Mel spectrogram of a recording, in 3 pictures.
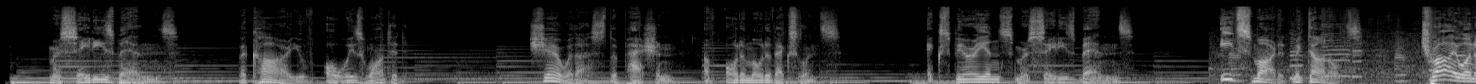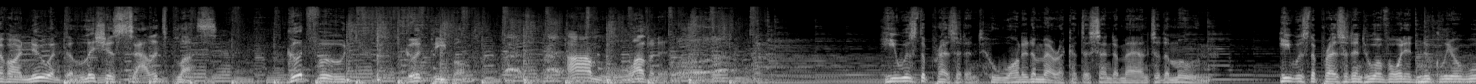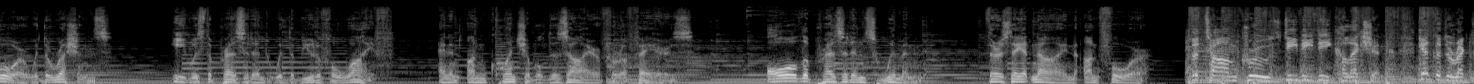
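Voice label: American English, Commercial; GoLocalise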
